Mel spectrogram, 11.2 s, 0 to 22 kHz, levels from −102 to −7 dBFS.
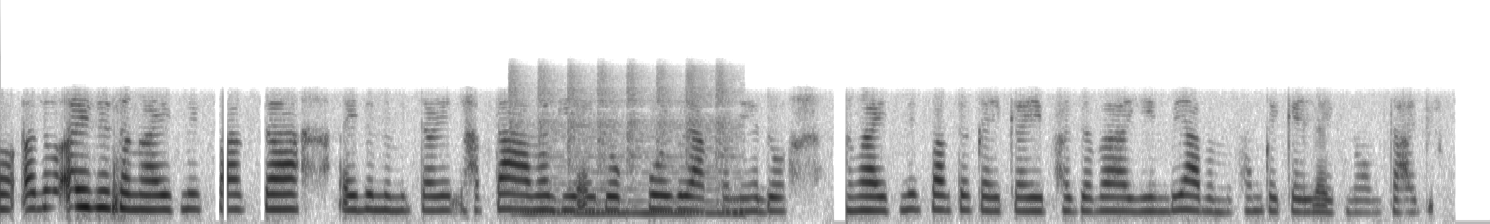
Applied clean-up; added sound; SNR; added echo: none; Electric guitar; 9 dB; none.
